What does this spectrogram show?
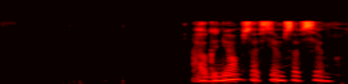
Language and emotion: Russian, neutral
